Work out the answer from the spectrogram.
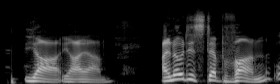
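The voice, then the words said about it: Speaks in a put-on accent. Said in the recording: “I've changed my accent.”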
